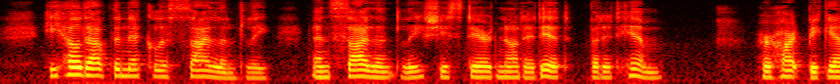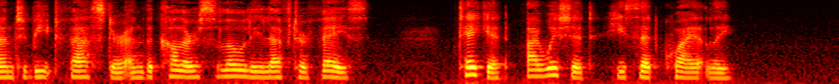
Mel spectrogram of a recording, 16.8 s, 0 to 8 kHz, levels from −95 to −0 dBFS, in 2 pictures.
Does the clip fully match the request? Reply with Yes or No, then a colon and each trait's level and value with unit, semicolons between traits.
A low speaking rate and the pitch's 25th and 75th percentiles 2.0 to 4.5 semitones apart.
Yes: slow, 130 wpm; narrow, 2.5 semitones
